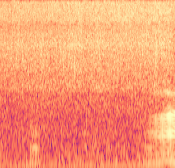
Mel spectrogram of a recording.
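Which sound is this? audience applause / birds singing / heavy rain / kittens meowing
heavy rain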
